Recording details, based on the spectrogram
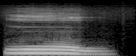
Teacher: देखिए ऊ तो दोनों ओठ आपके सट जा रहे हैं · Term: ओष्ठ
